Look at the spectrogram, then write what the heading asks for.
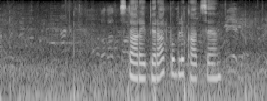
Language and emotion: Russian, neutral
